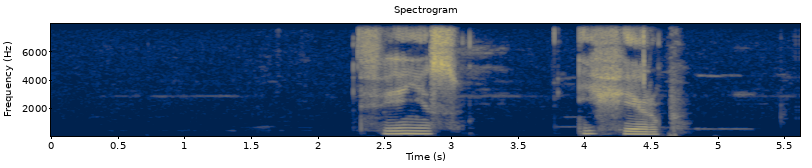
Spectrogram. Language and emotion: Russian, neutral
